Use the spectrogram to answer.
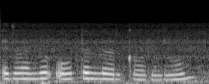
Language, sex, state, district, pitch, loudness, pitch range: Tamil, female, Tamil Nadu, Chennai, 255 Hz, -15 LUFS, 230-260 Hz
